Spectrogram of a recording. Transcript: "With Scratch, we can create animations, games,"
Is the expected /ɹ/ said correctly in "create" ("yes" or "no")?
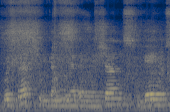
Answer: no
